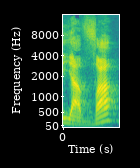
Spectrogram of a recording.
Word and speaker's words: Yahvah: c'est euh normalement euh d'après les Européens c'est ya mais si nous revenons à l'hébreu ancien c'est yava le prononce la prononciation et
